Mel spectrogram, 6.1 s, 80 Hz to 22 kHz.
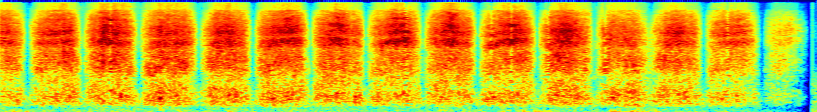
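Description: Wet sanding a gelcoat crack repair with 240-grit sandpaper, water and a foaming PVA layer as lubricant: about a dozen steady, rhythmic rubbing strokes, close and fairly loud, with no talk.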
